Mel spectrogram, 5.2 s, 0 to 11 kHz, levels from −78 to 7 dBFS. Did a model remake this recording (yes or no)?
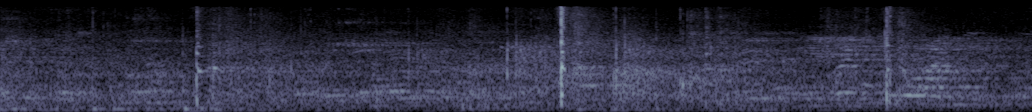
no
